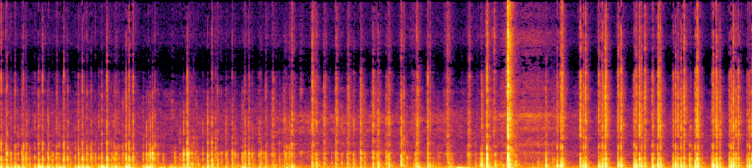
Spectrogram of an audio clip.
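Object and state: Silicone ice cube tray with plastic frame.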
